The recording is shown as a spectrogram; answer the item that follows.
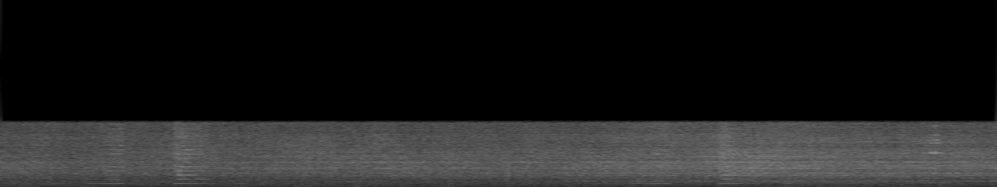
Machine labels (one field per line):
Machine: slide rail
